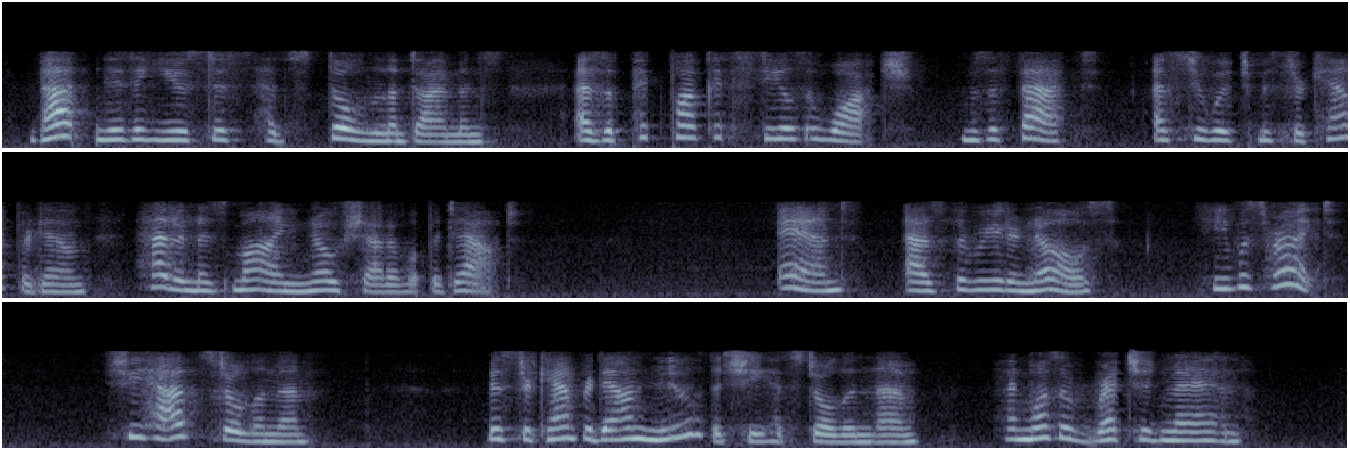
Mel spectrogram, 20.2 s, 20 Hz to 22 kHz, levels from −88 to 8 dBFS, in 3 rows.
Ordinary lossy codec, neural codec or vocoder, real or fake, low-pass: AAC, 24 kbps; codec, 16 kHz in and 24 kHz out, 0.6 kbps, FocalCodec, streaming, 4096 codes; fake; 5.4 kHz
